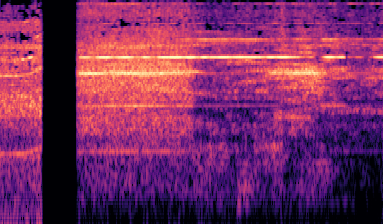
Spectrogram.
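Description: A vacuum cleaner head rolls over a tiled floor.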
